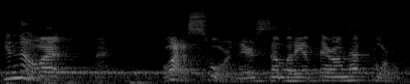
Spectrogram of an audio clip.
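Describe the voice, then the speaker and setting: A man's voice: high-pitched, expressive, moderate pace. An actor playing a jittery, weary oil-field geologist in a horror audio drama, hesitant and repeating his words. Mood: nervous, hushed. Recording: noisy track with ambient sound.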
